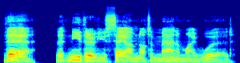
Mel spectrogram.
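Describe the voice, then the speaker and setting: A man's voice: lowish voice, moderate pace, fairly bright tone, no room sound, studio quality, close to an everyday voice. A man voicing a haughty, sneering Roman legate with a disdainful, cutting delivery in an audiobook. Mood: dismissive. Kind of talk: audiobook character dialogue.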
